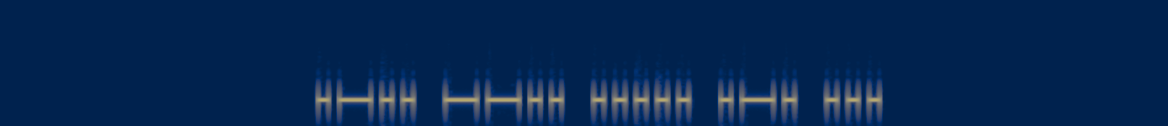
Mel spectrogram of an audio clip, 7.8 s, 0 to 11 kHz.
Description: Morse code, heard as a keyed tone, about 17 wpm, 700 Hz. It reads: LZ5RS
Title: DXCC-100 Call Signs - 5 Characters - Repeated 2x - 17wpm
